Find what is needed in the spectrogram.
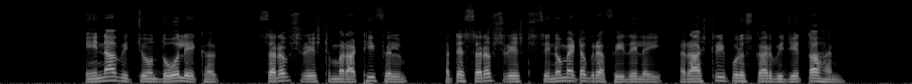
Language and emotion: Punjabi, neutral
